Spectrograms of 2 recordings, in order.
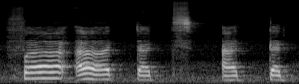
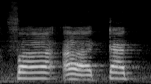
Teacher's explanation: Bunyikan hamas pada huruf ta yang mati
